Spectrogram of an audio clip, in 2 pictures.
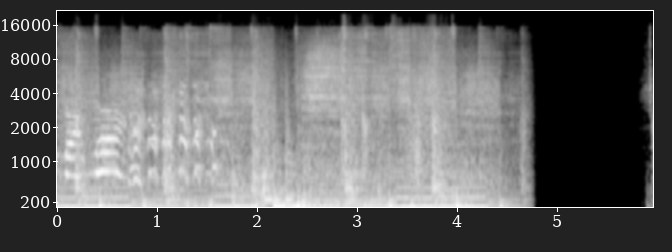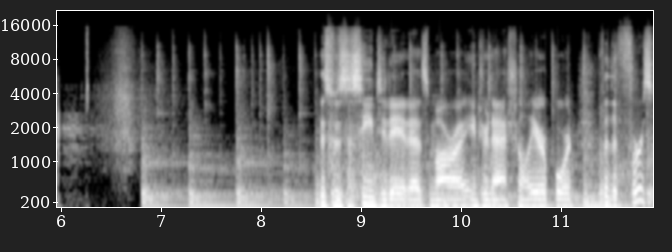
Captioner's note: giggling together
